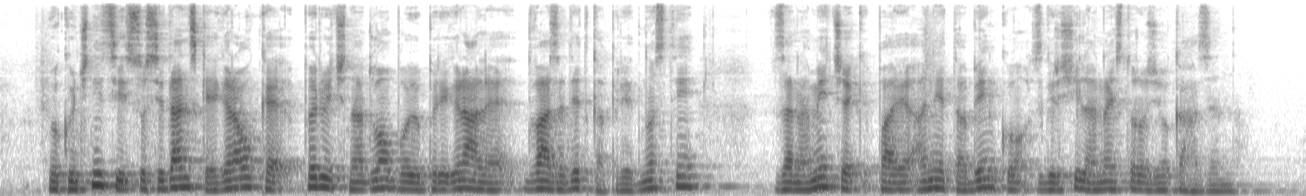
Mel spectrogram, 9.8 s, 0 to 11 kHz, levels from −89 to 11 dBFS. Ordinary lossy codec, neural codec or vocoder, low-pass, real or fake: none; vocoder, 48 kHz, 128 mel bands, Vocos; 9.9 kHz; fake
